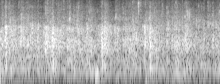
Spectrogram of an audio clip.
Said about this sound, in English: If you believe that, clap your hands and thank God for it this morning. Praise God.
